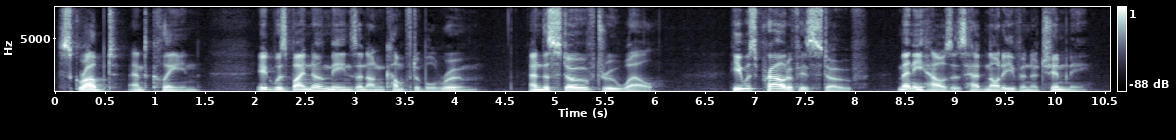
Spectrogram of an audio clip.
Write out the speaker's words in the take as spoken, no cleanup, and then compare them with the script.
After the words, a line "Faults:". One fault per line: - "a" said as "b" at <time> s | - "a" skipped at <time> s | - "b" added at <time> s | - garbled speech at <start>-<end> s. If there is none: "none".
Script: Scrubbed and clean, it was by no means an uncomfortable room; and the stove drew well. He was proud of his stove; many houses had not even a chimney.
Scrubbed and clean, it was by no means an uncomfortable room; and the stove drew well. He was proud of his stove; many houses had not even a chimney.
Faults:
none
